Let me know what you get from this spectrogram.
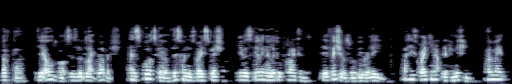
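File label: male speech; SiSEC10; underdetermined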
